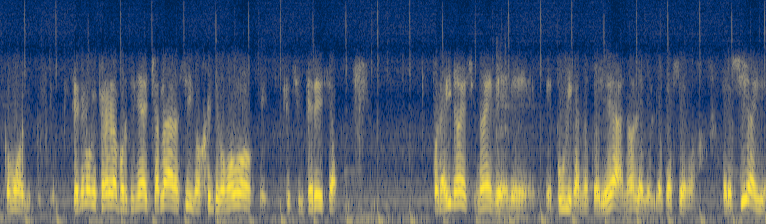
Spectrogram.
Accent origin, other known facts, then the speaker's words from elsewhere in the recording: Rosario, Santa Fe, Argentina; Ni siquiera saben que por ahí somos de Rosario.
